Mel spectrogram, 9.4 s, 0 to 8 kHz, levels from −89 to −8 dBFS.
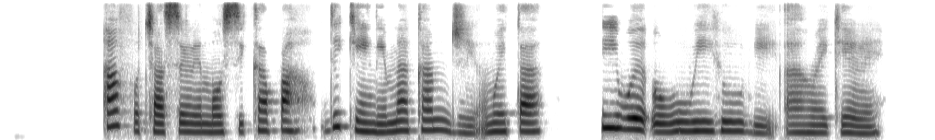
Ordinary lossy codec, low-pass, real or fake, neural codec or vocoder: none; 7.2 kHz; fake; codec, 16 kHz, 1 kbps, X-Codec, HuBERT features, trained on balanced general audio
